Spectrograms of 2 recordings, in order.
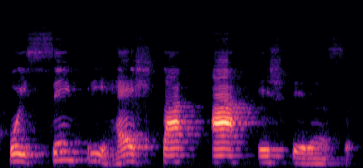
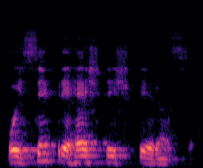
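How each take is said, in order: First: The vowels are said as separate syllables. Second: The vowels merge into one single syllable. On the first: The speaker calls it wrong. "A gente não fala" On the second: The speaker calls it right. "Nós falamos ... Juntou"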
